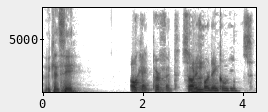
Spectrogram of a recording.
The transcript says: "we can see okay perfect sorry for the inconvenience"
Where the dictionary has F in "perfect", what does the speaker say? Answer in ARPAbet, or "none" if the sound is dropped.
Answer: F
